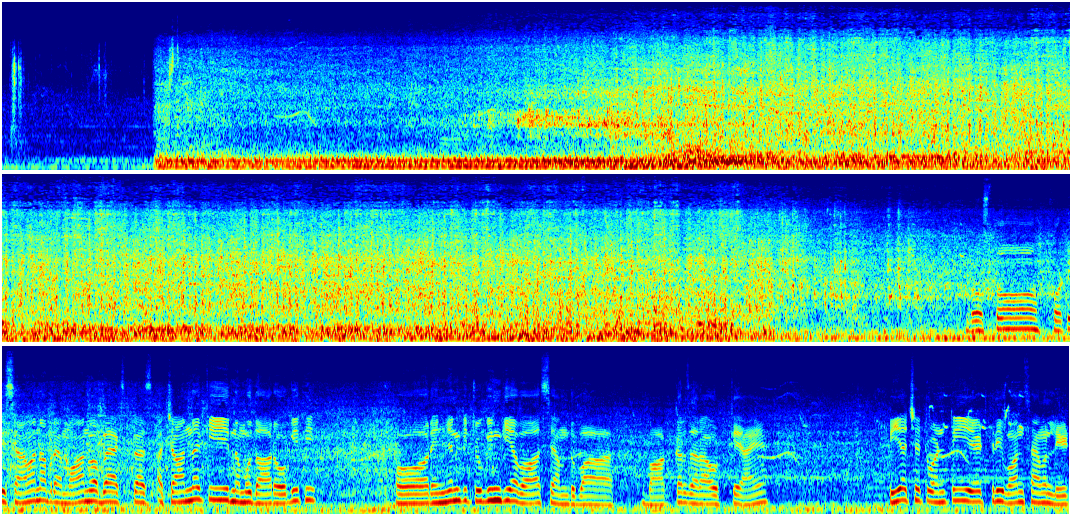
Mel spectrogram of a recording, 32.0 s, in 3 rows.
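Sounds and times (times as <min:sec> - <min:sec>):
diesel locomotive engine: 0:00.0 - 0:32.0
train wheels rumbling on rails: 0:01.0 - 0:28.6.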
